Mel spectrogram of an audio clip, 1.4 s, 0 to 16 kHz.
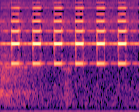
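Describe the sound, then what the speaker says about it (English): A Turnigy 12A ESC on a quadcopter build emits a constant beeping pattern: seven evenly spaced, high electronic beeps at a quick steady rhythm, clean and close with no talk. "you can hear the constant beeping."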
